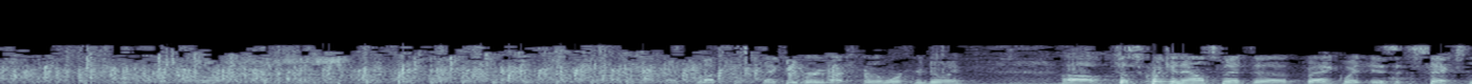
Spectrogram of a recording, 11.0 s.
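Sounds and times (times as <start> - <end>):
audience applause: 0.0 - 6.8
speech: 5.7 - 7.4, 8.0 - 11.0.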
